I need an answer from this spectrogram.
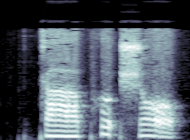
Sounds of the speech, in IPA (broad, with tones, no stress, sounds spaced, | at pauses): k ä˨ pʰ ʊ˦ ʔ ʃ ɔ̰˦˨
